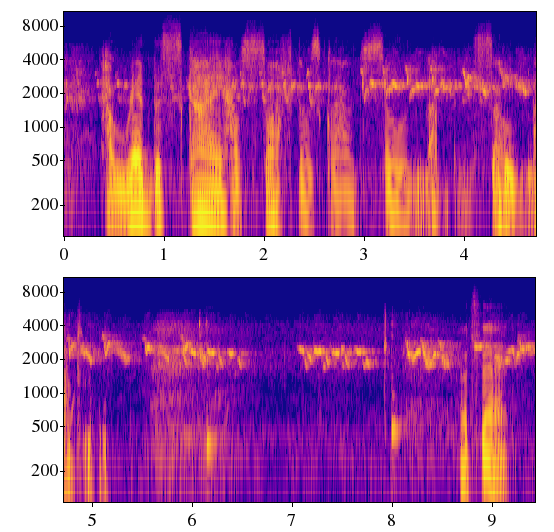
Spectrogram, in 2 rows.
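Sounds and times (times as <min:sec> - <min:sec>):
small birds twittering and chirping in a fish pond: 0:00.0 - 0:09.4
speech: 0:00.4 - 0:06.3, 0:08.7 - 0:09.3.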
